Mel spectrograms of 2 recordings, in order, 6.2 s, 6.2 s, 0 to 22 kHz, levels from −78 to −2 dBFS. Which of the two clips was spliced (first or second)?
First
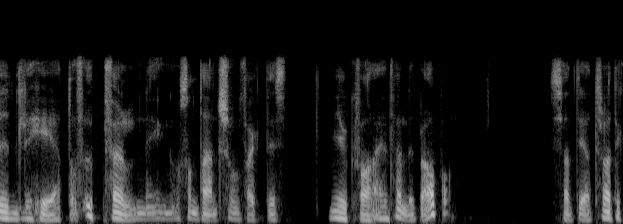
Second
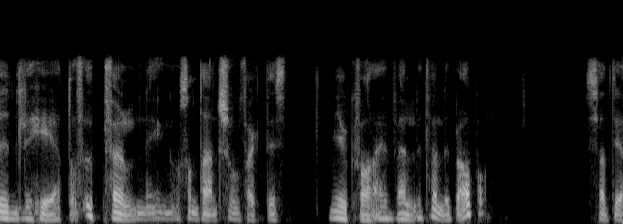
first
